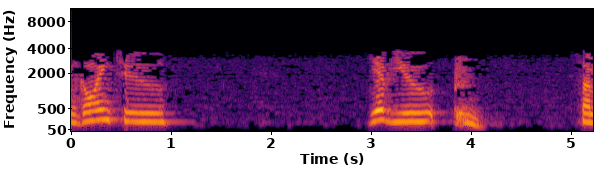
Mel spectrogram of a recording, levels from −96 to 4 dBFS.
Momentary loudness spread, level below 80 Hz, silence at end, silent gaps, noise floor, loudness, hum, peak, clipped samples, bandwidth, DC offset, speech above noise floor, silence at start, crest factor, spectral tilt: 8 LU; -74 dBFS; 0 s; none; -62 dBFS; -23 LUFS; none; -6 dBFS; under 0.1%; 3.9 kHz; under 0.1%; 40 dB; 0 s; 18 dB; -11.5 dB/octave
